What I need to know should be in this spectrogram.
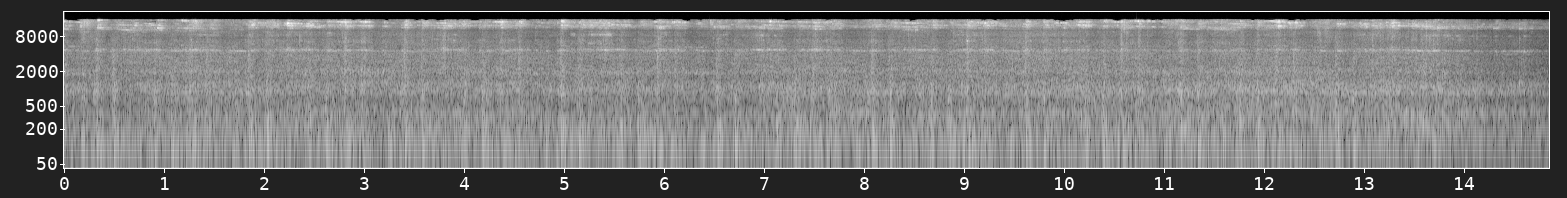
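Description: A train rumbles and clatters past close by on the tracks.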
